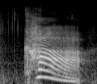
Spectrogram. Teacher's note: The k sound, it gives a more airier, lighter sound.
